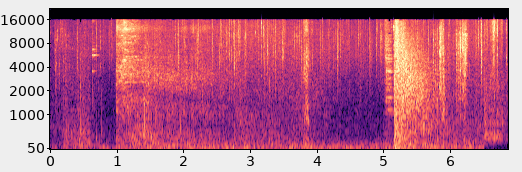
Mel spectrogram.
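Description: A fire roars and crackles steadily.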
